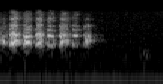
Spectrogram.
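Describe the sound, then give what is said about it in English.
A turkey gobble imitated on a Woodhaven Real Hen Cherry game call by moving its lid: a quick rattling burst of about eight rapid pulses lasting just over half a second, followed by silence. No one speaks. “And a lot of times, and by the way, this is just a Woodhaven real hen, Cherry, but a lot of times you can do the gobbler yelps and just gobble.”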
